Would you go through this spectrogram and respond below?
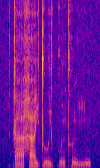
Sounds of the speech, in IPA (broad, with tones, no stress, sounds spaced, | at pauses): k aː˨˥ h aː˧ j t̪ uː˨˧ j kʷ ɐ˧ n t̪ʰ ʊ˨ ŋ iː˨ ŋ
